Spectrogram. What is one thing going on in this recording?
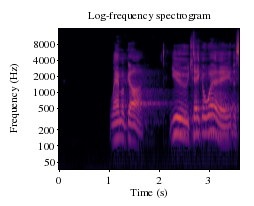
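A man sings a chant through a microphone in an echoing hall.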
